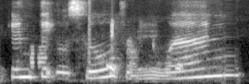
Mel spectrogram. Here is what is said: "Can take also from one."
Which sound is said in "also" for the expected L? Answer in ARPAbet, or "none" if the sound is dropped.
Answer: none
